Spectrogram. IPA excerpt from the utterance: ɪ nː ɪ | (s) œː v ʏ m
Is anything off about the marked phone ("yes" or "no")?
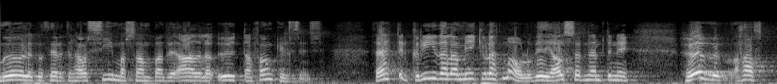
yes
